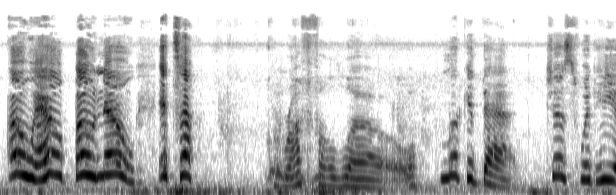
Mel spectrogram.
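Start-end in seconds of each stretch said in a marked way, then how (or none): 0.1-1.9 high, loud storybook panic; acted alarm, pitched high and loud; alarmed cry. Mouse meets the real Gruffalo. 2.7-4.2 slow, lower naming of the monster; hushed-down, lingering storybook reveal; drawn-out reveal. Acted.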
